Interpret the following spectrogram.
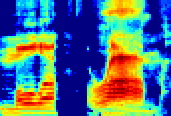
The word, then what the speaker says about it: Mola Ram: Yep, this round is Voldemort versus Mola Ram. Like CD-ROM, but apparently it's spelled Ram, which is really dumb anyway.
